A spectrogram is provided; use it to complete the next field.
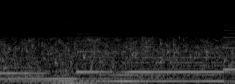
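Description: A steady rush of brownish floodwater gurgles continuously like a small creek as it flows out of a library building right past the doorway, moderately loud, with a faint constant mechanical hum underneath and no voices.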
